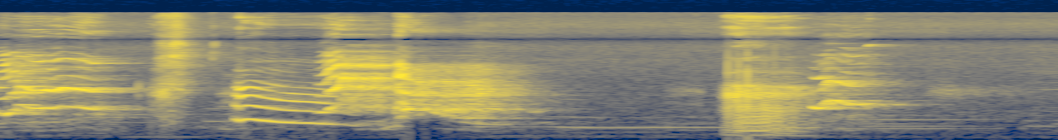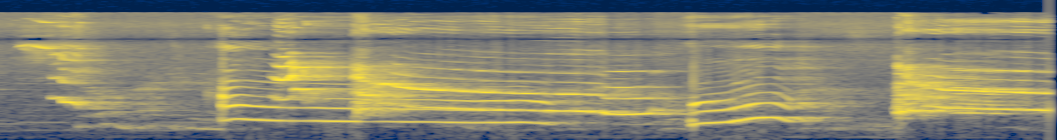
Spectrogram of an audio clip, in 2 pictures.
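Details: A pet dog named Tom Hanks howling: drawn-out, wavering tonal howls that swoop up and down in pitch, broken by short yelping bursts and brief pauses, about eight phrases over ten seconds.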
